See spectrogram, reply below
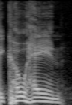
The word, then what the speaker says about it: kohen: So priest in Hebrew is kohen. Okay, kohen is how you pronounce that.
